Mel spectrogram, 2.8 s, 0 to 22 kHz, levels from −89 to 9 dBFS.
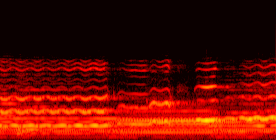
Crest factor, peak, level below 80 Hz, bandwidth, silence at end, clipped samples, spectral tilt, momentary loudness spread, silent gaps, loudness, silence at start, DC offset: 14 dB; -16 dBFS; -74 dBFS; 4.3 kHz; 0 s; under 0.1%; -7 dB/octave; 6 LU; none; -32 LUFS; 0 s; under 0.1%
